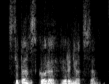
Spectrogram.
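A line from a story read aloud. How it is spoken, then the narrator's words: Bitter sigh. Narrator (Russian): Агния горько вздохнула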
